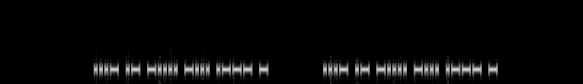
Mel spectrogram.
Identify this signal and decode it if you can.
Morse code, heard as a keyed tone, about 46 wpm, 700 Hz. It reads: VA6BJT VA6BJT
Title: DXCC-100 Call Signs - 6 Characters - Repeated 2x - 45wpm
